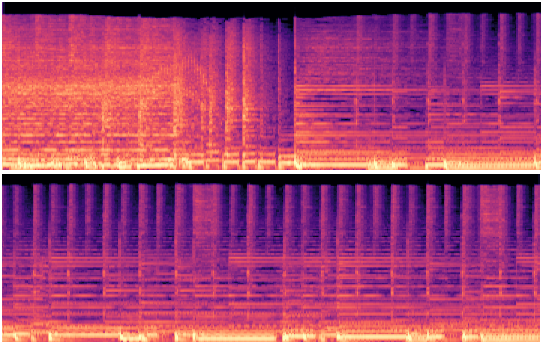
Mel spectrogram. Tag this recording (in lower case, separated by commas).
techno, electronic music, music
